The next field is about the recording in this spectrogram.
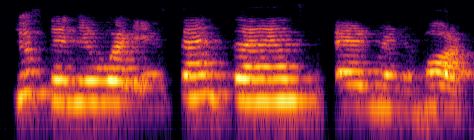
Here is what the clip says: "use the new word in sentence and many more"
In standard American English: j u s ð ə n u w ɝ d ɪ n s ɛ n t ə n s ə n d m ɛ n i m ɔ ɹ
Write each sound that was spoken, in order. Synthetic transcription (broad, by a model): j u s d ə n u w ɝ ɪ n s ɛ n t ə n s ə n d m ɛ n i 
